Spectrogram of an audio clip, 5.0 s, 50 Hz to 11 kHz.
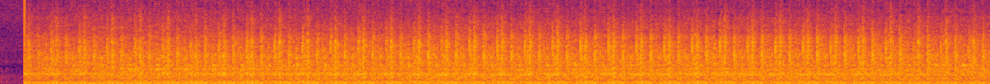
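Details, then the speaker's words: BMW E36 318i with swapped-in M50 engine, running after exhaust completed: steady idle with a deep, regular knock about three to four times a second, pointing to worn bottom end. "We did get the exhaust done, which is the good part. The bad part is the [ __ ] motor's knocking."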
